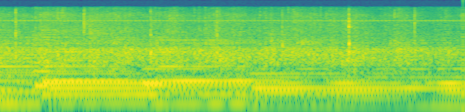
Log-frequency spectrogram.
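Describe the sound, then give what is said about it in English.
Church audience clapping together in a steady wash of applause, loud and sustained for a couple of seconds, with a faint sustained tone beneath it. “Give the Lord a clap offering, someone.”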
